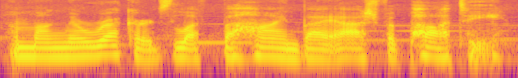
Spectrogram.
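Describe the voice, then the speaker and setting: An actress playing a composed, stern woman investigator in a video game, speaking in a measured, matter-of-fact way. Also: low-pitched, steady tone, creaky, over loud music. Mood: focused, analytical. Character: composed adult female investigator, stern, evidence-minded.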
